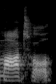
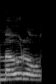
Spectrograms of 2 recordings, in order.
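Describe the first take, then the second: First: The name is said like 'mottle'. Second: The name is said like 'modal'. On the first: The speaker calls it right. "you say it mottle" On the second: The speaker calls it wrong. "you don't want to go in and say"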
